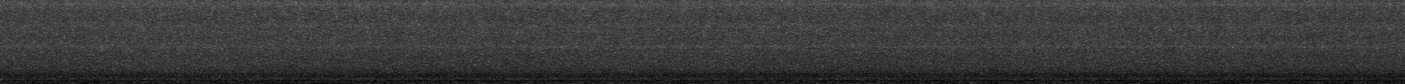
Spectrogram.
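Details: Many honey bees swarming into a bait hive set beside a house, filling the air with a continuous droning buzz that holds a constant level from start to finish.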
